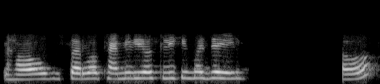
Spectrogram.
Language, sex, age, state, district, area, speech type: Marathi, female, 18-30, Maharashtra, Washim, urban, conversation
